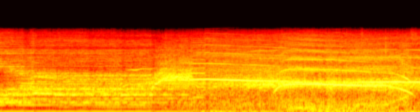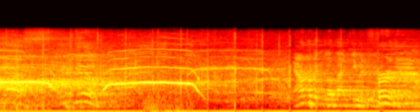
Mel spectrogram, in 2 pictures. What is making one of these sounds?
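An acoustic guitar strums through loudspeakers.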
